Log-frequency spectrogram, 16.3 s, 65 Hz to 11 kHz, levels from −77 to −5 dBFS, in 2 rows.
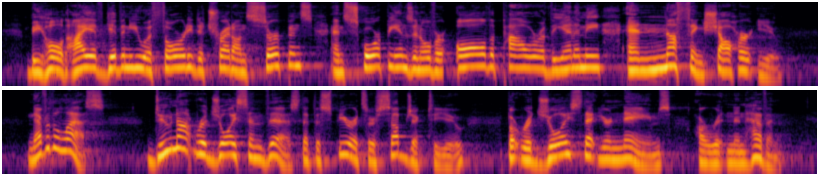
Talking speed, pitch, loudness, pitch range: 175 wpm, 180 Hz, -21 LUFS, 155-210 Hz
